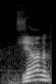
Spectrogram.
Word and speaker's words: ज्ञान: Video में हम ज्ञान ज्ञान को ज्ञान बोलेंगे। ज्ञान को ज्ञान क्योंकि यही शुद्ध संस्कृत उच्चारण है।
